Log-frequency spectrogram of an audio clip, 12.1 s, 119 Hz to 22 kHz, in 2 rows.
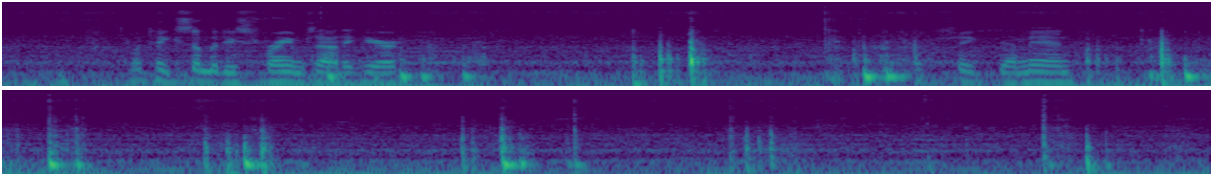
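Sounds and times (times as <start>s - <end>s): bee swarm buzzing: 0.0s - 12.0s
sharp knocks on hive box: 1.5s - 7.6s, 8.3s - 11.7s.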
